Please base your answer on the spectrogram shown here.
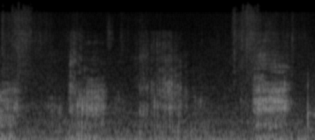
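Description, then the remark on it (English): A wolf growls and snarls in three rough, throaty bursts, fairly loud, with short pauses between each rumble and no talking. “It's a fucking wolf.”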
